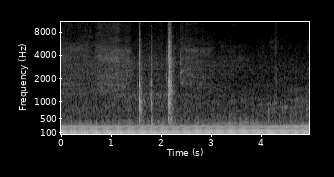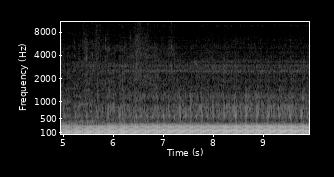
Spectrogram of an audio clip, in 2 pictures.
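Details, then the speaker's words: Imported Nissan GT-R with RB26 straight-six engine, first running again in a while: deep, steady rumble with an even, unbroken beat and no knocks or ticks; healthy normal idle. "Good to hear that RB26 rumble again. It has been a while."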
